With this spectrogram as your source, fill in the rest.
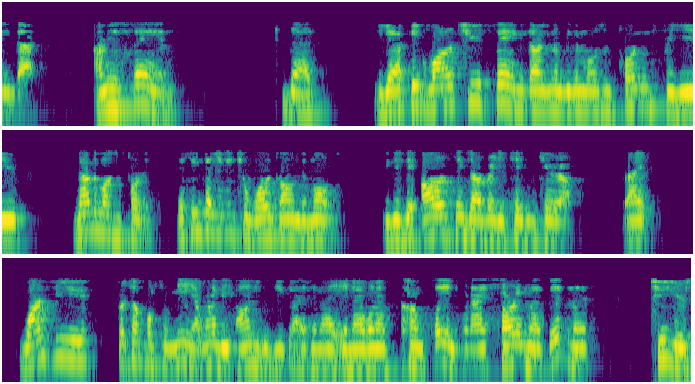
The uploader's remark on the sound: Sorry for the quality of the sound, we had some technical problems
